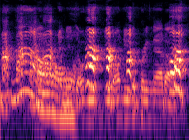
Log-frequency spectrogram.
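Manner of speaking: high, loud laughing protest. Real, not acted. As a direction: laugh out the objection. Laughing at drunk remark.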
